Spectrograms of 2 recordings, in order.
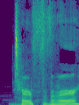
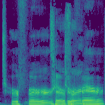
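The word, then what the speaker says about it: Terfehr: Spokesman Doug Turfer. How do you say that name? – Turfer. – Probably just Turfer. – Turfer. – That's a rough name. – That is, yeah. – Doug Turfer. It's T-E-R-F-E-H-R.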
